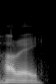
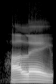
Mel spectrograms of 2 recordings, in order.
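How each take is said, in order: First: The word starts with an R sound. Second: The word starts with an L sound. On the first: The speaker can pronounce R. The speaker calls it right. "rather than a hare" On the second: The speaker cannot pronounce R. The speaker calls it wrong. "Chinese people have a hard time with the R"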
